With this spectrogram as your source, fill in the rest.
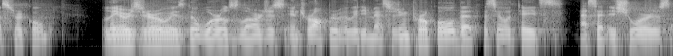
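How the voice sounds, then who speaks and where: Male panelist with a lowish voice, smooth business pitch peppered with ums. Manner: fluent business talk with frequent fillers. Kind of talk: conference panel introduction. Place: conference hall panel.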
